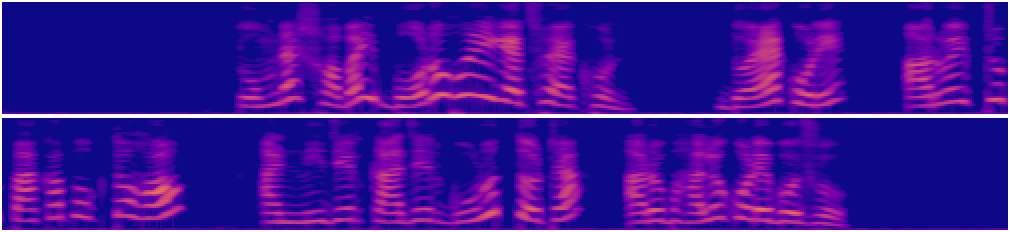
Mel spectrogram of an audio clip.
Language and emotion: Bengali, angry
